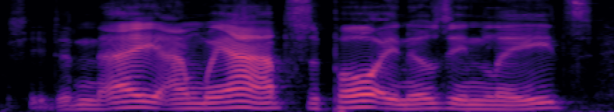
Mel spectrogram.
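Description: A man's voice: mid-range voice, a little slow, a bit bright, smooth, dry recording, studio quality. A man co-hosting a comic podcast, recapping a book chapter with casual swearing and jokes. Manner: swears casually, jokey, drops fillers. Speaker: podcast co-host.

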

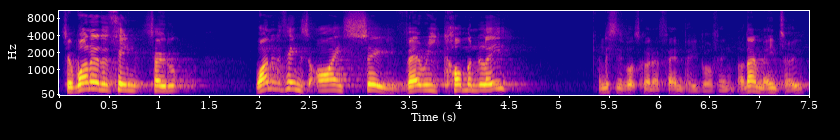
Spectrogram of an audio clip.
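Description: A man's voice: sits high, big pitch swings, a little fast, a little mellow. A middle-aged man with a South London accent preaching in a chatty, joking, blokey and self-deprecating way, as a visiting speaker. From South London, England. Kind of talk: informal sermon to a church meeting.

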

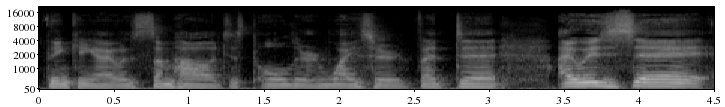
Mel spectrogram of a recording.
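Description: A man's voice: medium pitch, steady tone, normal speed, a little mellow, clean tone. Earnest man recalling his story. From Chile. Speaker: missionary guest. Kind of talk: casual faith conversation.

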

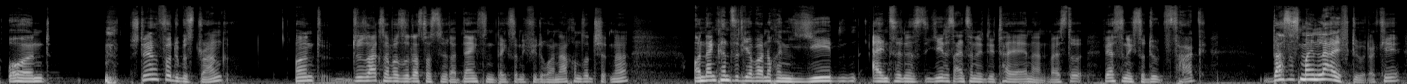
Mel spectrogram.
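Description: Speaking fairly quickly in a mid-range voice, a young man relates a story in an offhand monologue laced with slang, swearing, and English words. He's eager and self-mocking, frequently stumbling as he talks.

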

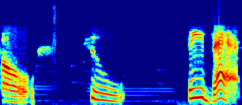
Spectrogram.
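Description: A woman's voice: on the low side, lively intonation, drawn-out words, creaky, no room sound, faint music behind. Woman singer over a tinny phone line. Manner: earnest, enthusiastic. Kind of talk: interview guest.

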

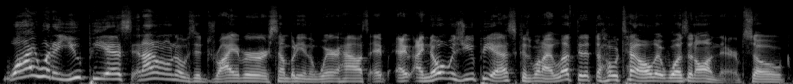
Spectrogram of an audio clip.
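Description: A man's voice: a little high, big pitch swings, fast, few pauses, a bit bright, dry recording, studio quality. A man hosting a podcast, telling a frustrated story in casual chat and acting out what others said. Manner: exasperated ranting storyteller, acts out quotes. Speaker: podcast host.

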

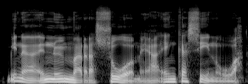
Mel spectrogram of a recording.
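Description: A man voicing a gruff, hostile male gate guard who talks curtly and with scorn, a bit lower and quieter than his narration. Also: animated, dry recording, studio quality. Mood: scornful. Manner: curt, scornful.

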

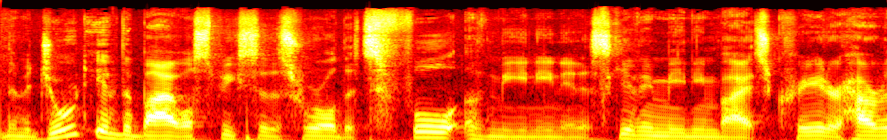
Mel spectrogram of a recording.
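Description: A young man from Texas gives a classroom lecture in a casual manner, thinking aloud, restarting, and asking his students questions. His voice is on the low side and warm.

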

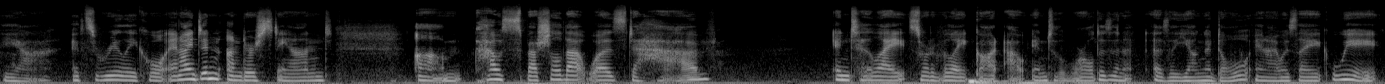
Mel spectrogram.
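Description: A young adult woman from Canada and Northern California, chatting as an interview guest, soft-spoken and often trailing off into near-whispers. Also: on the low side, slow pace, vocal fry, a little hiss or hum. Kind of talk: casual interview chat.

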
